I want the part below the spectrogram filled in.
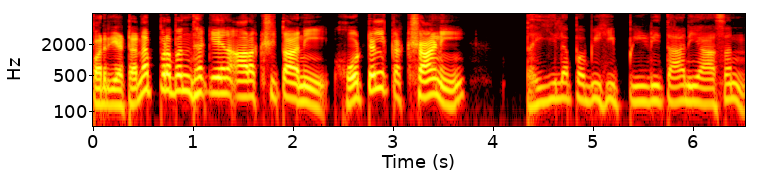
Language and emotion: Sanskrit, disgusted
